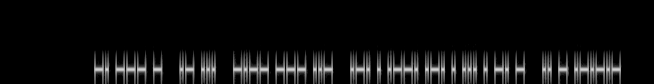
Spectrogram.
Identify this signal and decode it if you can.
Morse code, heard as a keyed tone, about 44 wpm, 700 Hz. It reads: NOT AS YOU REPRESENT IT.
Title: Sentences from Top 1200 Words 45wpm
